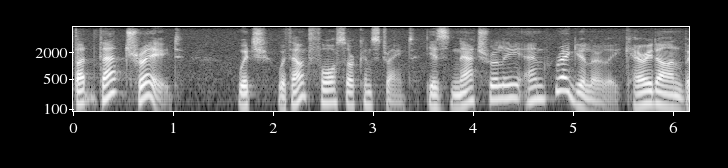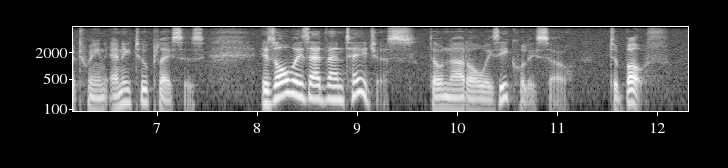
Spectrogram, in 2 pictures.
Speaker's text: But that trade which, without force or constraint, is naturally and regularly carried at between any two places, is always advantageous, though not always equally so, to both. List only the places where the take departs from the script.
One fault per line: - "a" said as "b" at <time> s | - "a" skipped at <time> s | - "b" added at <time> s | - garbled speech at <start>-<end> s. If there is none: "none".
- "at" said as "on" at 5.8 s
